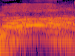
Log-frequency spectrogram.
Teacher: با ادا ہوتا ہے دونوں ہونٹوں کے تر حصے سے، جب دونوں ہونٹوں کے تر حصے ملتے ہیں تو ادا ہوتا ہے با۔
